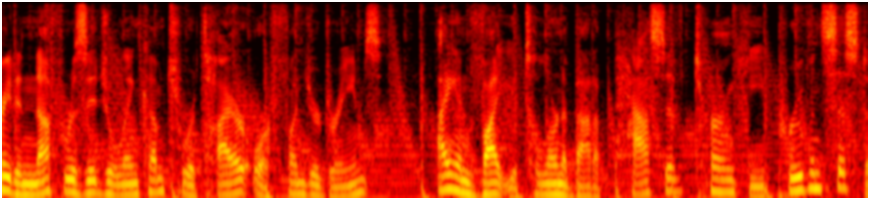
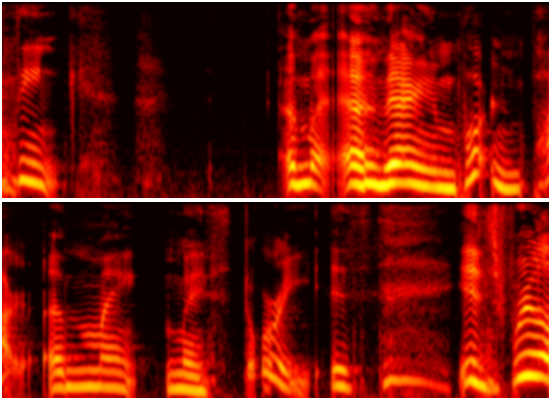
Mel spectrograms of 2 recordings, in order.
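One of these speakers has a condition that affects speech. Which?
The second: cerebral palsy; from not breathing at birth, cognition unaffected; speaking hard, voice sounds unexpected to listeners.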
